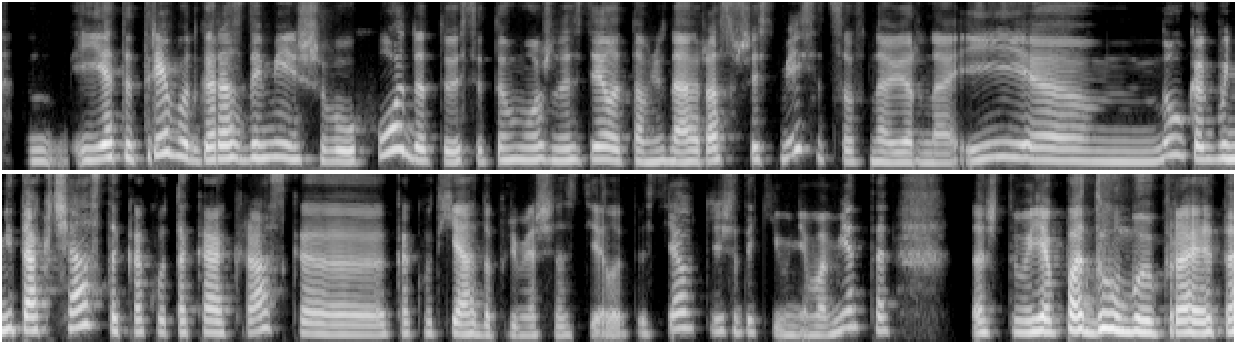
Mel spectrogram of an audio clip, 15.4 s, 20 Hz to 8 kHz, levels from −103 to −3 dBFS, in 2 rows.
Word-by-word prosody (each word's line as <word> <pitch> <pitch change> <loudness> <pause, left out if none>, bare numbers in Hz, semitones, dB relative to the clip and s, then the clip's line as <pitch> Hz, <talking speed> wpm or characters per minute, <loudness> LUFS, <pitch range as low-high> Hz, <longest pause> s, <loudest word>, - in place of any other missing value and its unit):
М, 195 0 -10
и 205 +2 -5
это 250 0 +4
требует 280 -3 +1
гораздо 235 +2 +3
меньшего 230 -6 -2
ухода. 210 - 0
То 200 -2 -8
есть 190 +2 -5
это 200 +3 -6
можно 215 -1 -3
сделать, 220 -1 -1
там 195 -3 -5
не 190 - -4
знаю, 190 -1 +1
раз 205 +1 -1
в 205 - -12
6 220 +2 -7
месяцев, 240 - -8
наверное, 175 -2 -3
и, 245 +5 -4
эм, 190 -2 -4
ну 300 +2 -4
как 225 -1 0
бы 240 - 0
не 255 +3 +3
так 240 -1 +5
часто, 285 -2 0
как 215 -1 -6
вот 205 -1 -7
такая 205 0 0
краска, 180 -6 -2
как 195 0 -9
вот 195 -2 -10
я, 185 -2 +2
например, 160 -1 -8
щас 160 -1 -11
делаю. - - -8
То 195 - -17
есть 185 0 -19
я 275 +2 -1
вот 280 - -12
еще 225 0 -10
такие 210 -3 -12
у - - -8
меня 165 - -10
моменты. 235 - -5 0.5
Так 205 - -2
что 205 +1 -8
я 220 0 +7
подумаю 220 -2 +7
про 205 +1 +5
это. 215 +2 +5
210 Hz, 205 wpm, -21 LUFS, 190-235 Hz, 0.5 s, я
